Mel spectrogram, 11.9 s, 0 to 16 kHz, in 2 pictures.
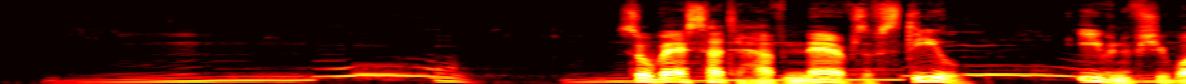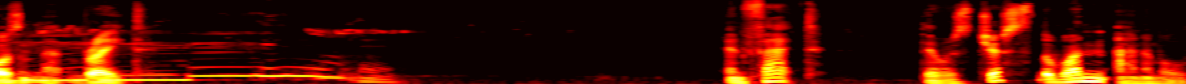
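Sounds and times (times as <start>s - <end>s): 
cow mooing: 0.5s - 7.9s
speech: 3.1s - 6.7s, 9.6s - 11.8s.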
